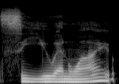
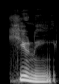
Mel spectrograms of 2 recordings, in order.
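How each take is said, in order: First: The name is spelled out letter by letter. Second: The name is said as a single word. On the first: "if you said it C-U-N-Y" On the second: "or if you said it CUNY"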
